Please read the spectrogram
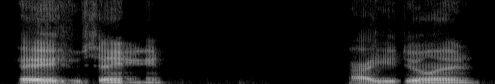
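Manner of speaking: slow, lazy laid-back greeting; too casual. Retold or imitated. Imagined doctor greeting a patient, slow and overly casual. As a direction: drawl it out like you don't care. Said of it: "the doctor was talking to me like".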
